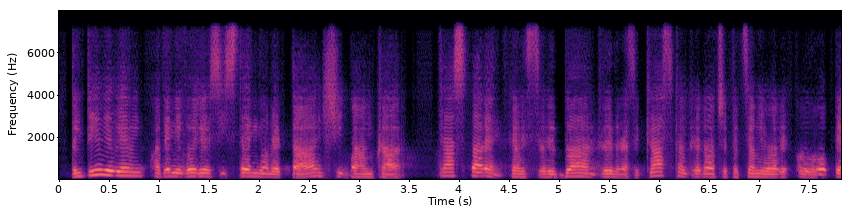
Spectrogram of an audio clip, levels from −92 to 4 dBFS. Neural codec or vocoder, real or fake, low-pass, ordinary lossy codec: codec, 16 kHz, 0.5 kbps, FreqCodec, smaller model; fake; 7.2 kHz; none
